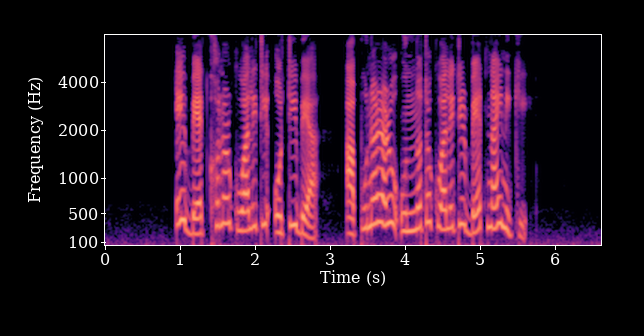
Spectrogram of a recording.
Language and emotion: Assamese, angry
